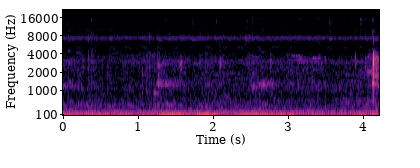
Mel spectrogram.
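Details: Low steady hum with faint ticking clicks and a sharp tap near the end; no animal voice.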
